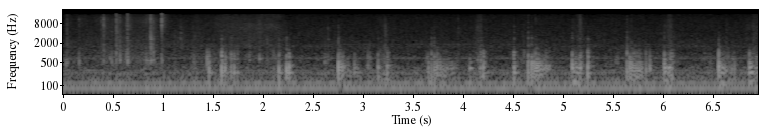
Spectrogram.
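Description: Long nails tap and scratch the front and top of a hollow cardboard tea box wrapped in crinkly cellophane film, resting on a wooden table. Soft, dry taps and crackly plastic rustles come in quick, irregular bursts over a steady low hum. The sound stays quiet throughout.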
